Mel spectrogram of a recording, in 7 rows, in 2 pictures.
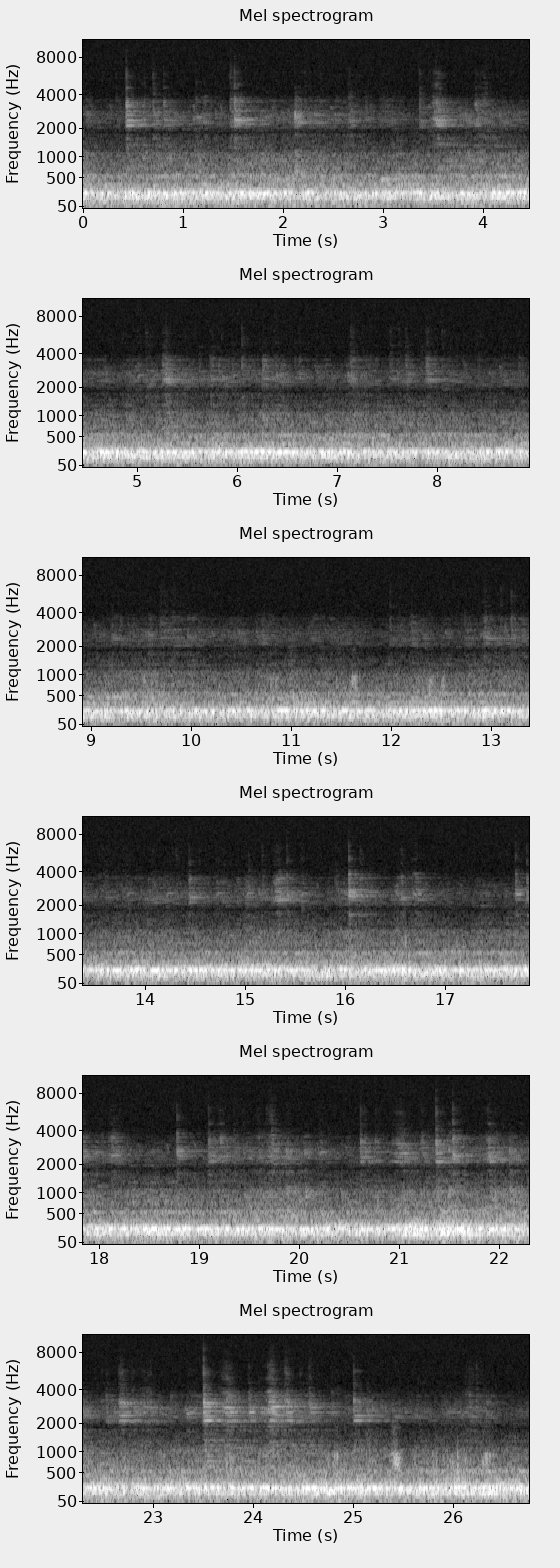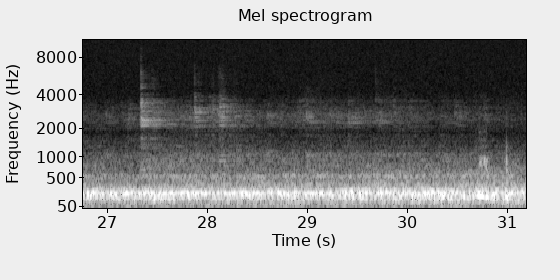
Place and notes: Isle of Islay, UK - wind in the wires
A pair of contact mics (to Olympus LS 14) secured to the fence line of Gruinart Reserve on a late May evening.
22 May 2018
